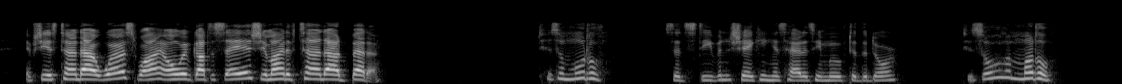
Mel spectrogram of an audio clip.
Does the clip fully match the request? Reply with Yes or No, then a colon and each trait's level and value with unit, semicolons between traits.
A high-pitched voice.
Yes: high, 230 Hz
